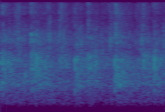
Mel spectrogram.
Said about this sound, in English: We haven't had an opportunity to sing today, so let's just give the Lord a round of applause today. Give him some praise.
